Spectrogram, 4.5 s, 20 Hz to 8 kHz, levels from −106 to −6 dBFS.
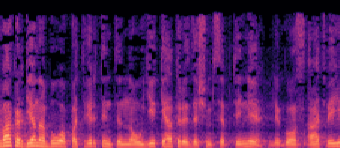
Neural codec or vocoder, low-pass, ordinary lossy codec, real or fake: codec, 16 kHz in and 24 kHz out, 2.2 kbps, FireRedTTS-2 codec; 7.2 kHz; MP3, 32 kbps; fake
